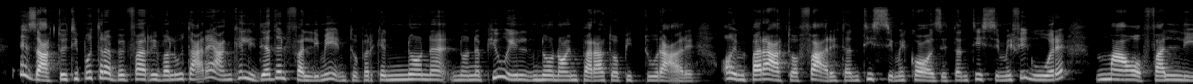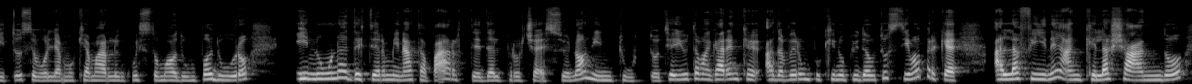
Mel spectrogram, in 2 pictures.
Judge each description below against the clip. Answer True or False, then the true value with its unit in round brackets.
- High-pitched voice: True (215 Hz)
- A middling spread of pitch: True (3.5 semitones)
